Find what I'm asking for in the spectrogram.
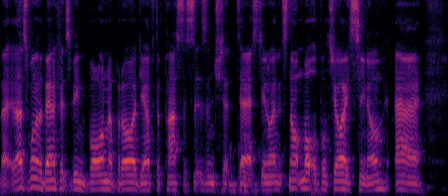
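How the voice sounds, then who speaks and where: A man's strong Scottish accent, fairly low-pitched, fairly quick with hardly any pauses and fairly even intonation, on a very clean recording with a silent background. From northeast Scotland, Forfar. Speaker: educator. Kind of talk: casual chat.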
